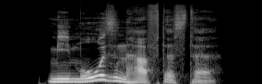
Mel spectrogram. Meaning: inflection of mimosenhaft: 1. strong/mixed nominative/accusative feminine singular superlative degree 2. strong nominative/accusative plural superlative degree
- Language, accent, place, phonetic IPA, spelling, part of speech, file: German, Germany, Berlin, [ˈmimoːzn̩haftəstə], mimosenhafteste, adjective, De-mimosenhafteste.ogg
